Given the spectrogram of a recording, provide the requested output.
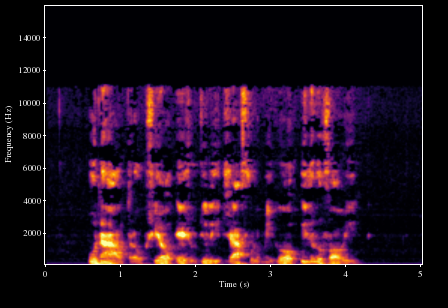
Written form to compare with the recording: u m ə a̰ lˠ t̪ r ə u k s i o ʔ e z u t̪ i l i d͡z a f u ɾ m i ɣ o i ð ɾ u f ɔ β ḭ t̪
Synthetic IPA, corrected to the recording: u n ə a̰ lˠ t̪ ɾ ə u p s i o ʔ e z u t̪ i l i d͡z a f u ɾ m i ɣ o i ð ɾ u f ɔ β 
